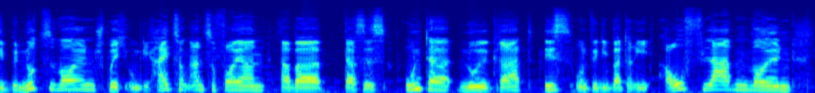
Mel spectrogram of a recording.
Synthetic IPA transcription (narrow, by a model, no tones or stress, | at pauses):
iːbənʊt͡sn̩vɔlənʃpʁ̥ɪçʊ̰mdiːhaɪt͡sʊŋʔant͡sufɔʏɐnʔaːbɐd̥asɛsʔʊntɐnʊlɡʁaːtɪstʊntv̥iːɐdiːbatəʁ̞iːʔaʊflaːdn̩vɔlən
